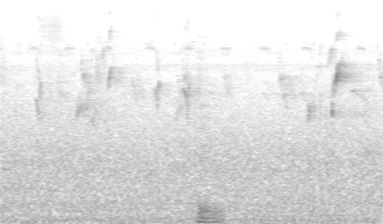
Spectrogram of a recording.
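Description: Faint small-bird chirps, scattered short high calls over a steady low hiss, with one soft low thump about two and a half seconds in.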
